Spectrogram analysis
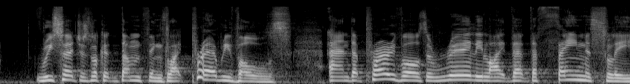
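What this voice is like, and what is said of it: Usual voice. Nothing is said of it.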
